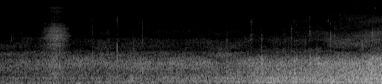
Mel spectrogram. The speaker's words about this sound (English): Here comes a car. I'm out walking again.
